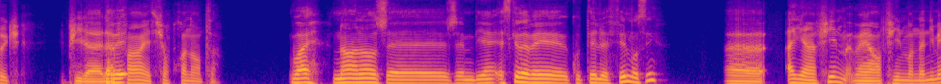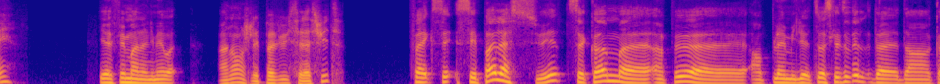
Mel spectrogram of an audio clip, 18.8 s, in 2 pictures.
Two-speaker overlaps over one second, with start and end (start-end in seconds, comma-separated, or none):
none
